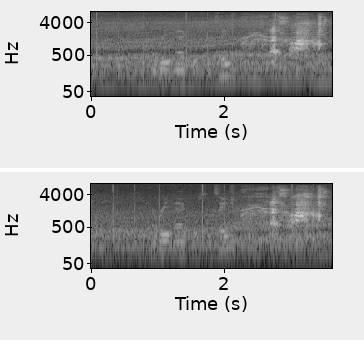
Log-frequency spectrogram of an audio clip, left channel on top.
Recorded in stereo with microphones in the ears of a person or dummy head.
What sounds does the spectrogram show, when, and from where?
0.9 s a man speaking: 25° right (ahead or behind), 6 m
2.2 s a cough: 5° right (ahead or behind), 3 m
